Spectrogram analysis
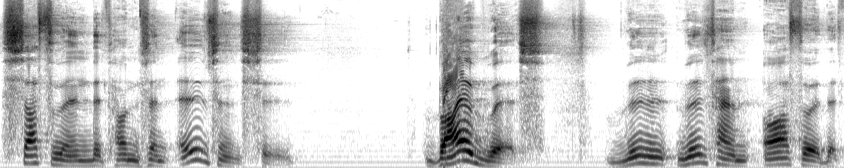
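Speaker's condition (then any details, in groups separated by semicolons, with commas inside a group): Speech impediment after cancer surgery; radiation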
